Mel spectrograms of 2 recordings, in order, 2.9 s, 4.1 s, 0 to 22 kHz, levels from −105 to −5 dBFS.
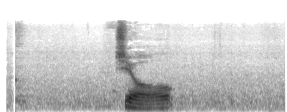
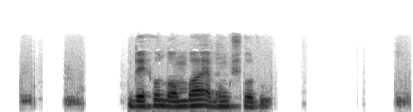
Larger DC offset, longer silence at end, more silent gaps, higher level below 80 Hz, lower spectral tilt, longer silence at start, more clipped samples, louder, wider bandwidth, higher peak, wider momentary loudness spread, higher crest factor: neither; first, 1.15 s vs 0.05 s; second, none vs 0.44-0.64 s, 0.87-1.19 s, 2.79-3.94 s; second, -68 dBFS vs -62 dBFS; second, -4.5 dB/octave vs -9 dB/octave; about the same, 0.15 s vs 0.25 s; neither; second, -27 LUFS vs -18 LUFS; first, 11.5 kHz vs 7 kHz; second, -12 dBFS vs -2 dBFS; first, 18 LU vs 10 LU; about the same, 20 dB vs 20 dB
